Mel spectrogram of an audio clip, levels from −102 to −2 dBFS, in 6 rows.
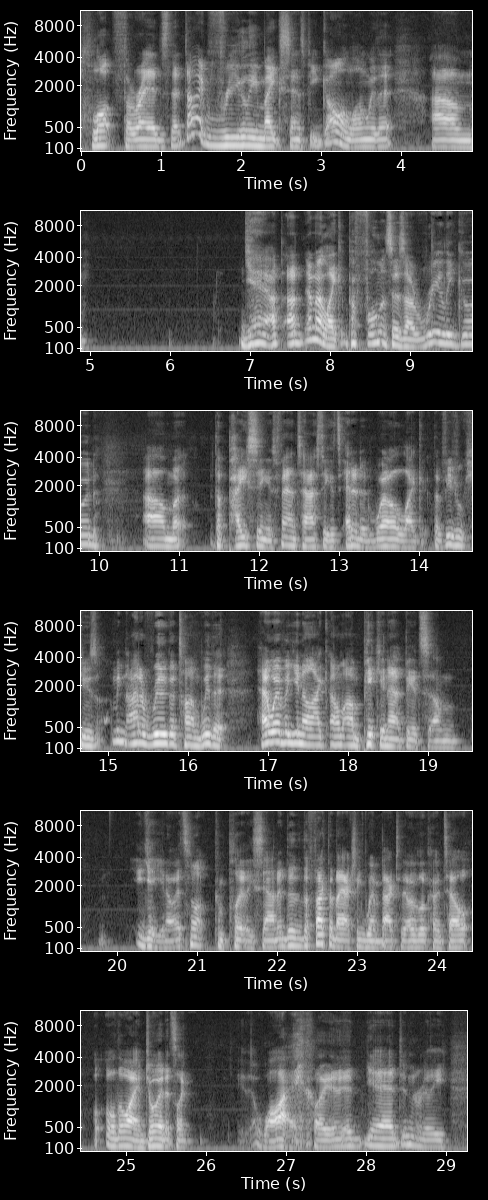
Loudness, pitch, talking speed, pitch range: -22 LUFS, 125 Hz, 185 wpm, 110-145 Hz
